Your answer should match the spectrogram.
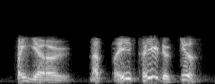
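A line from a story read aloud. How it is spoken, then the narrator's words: Loud. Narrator (Vietnamese): Trương Vô Kỵ lớn tiếng nói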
